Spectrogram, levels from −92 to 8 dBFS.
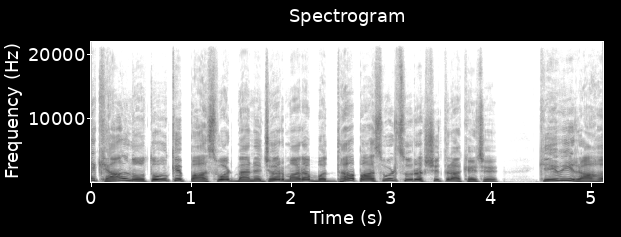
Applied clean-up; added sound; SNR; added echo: none; none; none; none.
